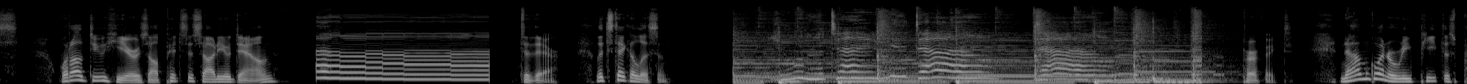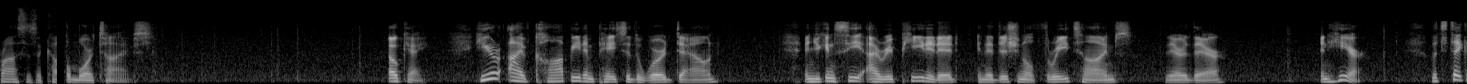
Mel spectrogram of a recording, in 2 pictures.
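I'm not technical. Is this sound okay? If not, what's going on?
No. After a brief gap at 15.24 s, the sound turns duller, with faint new hiss. The likely cause is an input switched to a poorer device.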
